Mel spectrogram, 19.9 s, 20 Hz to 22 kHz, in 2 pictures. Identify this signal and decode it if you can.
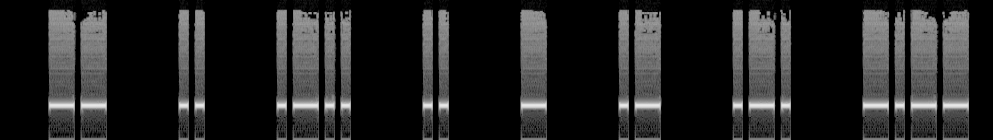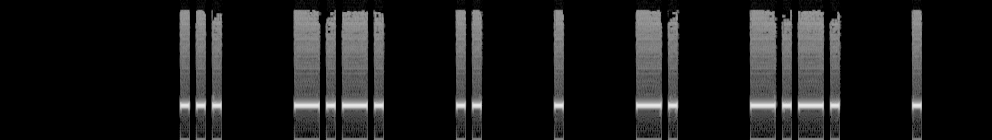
Morse code, heard as a keyed tone, about 15 wpm, spaced as for 8 wpm, 1000 Hz. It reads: MILITARY SCIENCE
